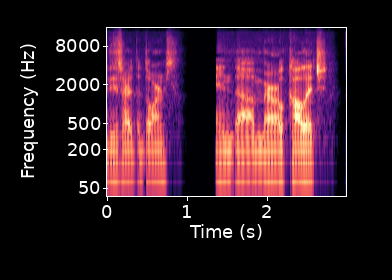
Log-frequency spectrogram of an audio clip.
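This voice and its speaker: Fairly low-pitched male speech, very cleanly recorded against total silence. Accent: Southern California. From Mexico, then Los Angeles area from about age nine. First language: Spanish. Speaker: university student and gamer. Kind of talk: presentation to students. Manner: casual.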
